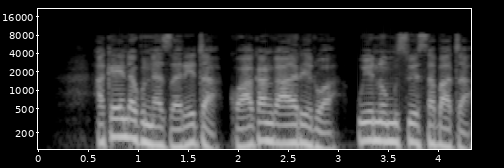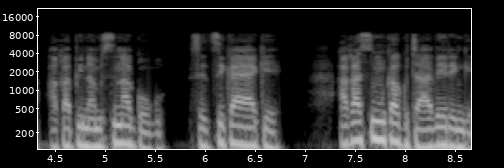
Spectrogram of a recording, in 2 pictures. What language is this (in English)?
Shona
